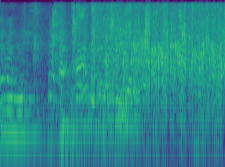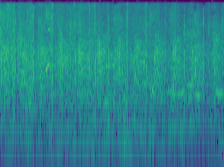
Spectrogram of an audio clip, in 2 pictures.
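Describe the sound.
An audience breaks into loud, sustained applause, a dense crackle of many hands clapping that holds steady for several seconds after a brief bit of voice at the start.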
